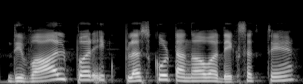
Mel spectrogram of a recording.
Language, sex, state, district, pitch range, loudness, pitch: Hindi, male, Jharkhand, Ranchi, 160-205 Hz, -14 LUFS, 175 Hz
